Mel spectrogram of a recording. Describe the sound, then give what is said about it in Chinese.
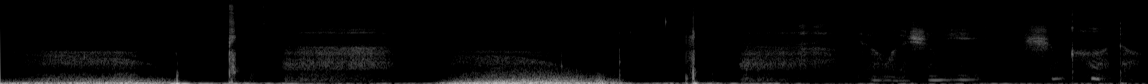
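Two long, deep breaths, each a soft rushing exhale of a couple of seconds, separated by near silence and followed by faint whispery sounds and small clicks. “我的呼吸。”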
